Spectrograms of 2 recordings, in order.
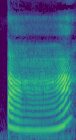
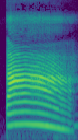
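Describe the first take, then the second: First: The pitch rises across the syllable. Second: The pitch falls across the syllable. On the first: "Rising tone" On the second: "Falling tone"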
